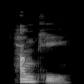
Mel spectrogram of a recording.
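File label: "hunky", Australian English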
